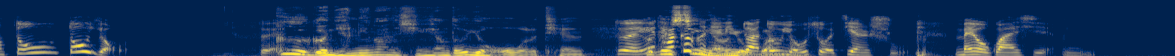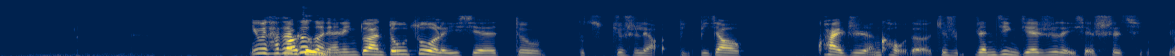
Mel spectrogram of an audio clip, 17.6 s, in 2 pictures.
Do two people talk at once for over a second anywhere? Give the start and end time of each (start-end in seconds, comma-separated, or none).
4.8-6.1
